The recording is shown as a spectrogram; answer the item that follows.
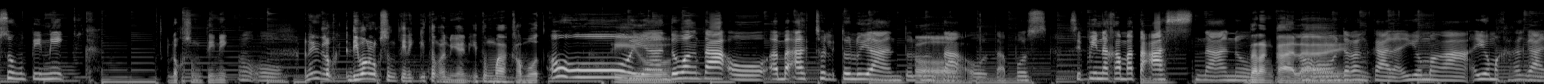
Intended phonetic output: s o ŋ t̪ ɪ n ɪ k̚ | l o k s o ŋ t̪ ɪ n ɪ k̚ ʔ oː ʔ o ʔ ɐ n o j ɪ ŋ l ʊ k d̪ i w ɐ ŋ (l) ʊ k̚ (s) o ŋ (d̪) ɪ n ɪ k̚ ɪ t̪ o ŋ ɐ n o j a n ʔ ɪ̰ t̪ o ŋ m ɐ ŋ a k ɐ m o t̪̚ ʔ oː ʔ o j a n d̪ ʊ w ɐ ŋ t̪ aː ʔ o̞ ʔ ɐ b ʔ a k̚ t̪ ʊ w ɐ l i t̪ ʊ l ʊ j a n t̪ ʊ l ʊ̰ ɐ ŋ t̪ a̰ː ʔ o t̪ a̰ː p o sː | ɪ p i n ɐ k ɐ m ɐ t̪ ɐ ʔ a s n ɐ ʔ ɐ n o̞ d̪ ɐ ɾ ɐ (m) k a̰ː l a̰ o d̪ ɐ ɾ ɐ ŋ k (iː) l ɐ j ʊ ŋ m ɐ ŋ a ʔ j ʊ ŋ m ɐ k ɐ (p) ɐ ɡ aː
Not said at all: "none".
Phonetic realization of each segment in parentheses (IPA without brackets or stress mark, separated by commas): l, s, t̪, ŋ, aː, k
